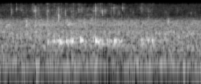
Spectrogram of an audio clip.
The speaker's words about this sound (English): So let's get a pour sound if we can. As I say, a dirty pour, just kind of...Dump it in that glass.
